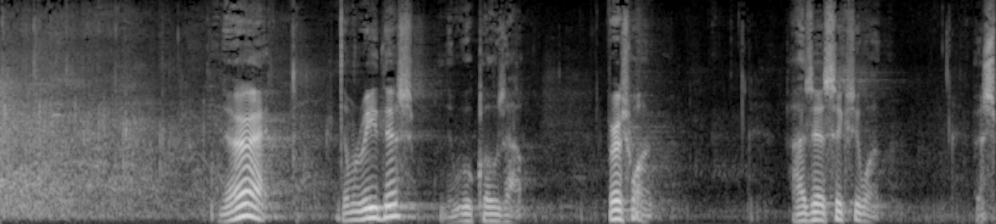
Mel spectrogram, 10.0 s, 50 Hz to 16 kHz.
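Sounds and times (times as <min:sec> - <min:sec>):
room full of people clapping: 0:00.0 - 0:02.5
speech: 0:02.1 - 0:02.8, 0:03.4 - 0:05.3, 0:06.1 - 0:06.6, 0:07.9 - 0:08.9, 0:09.8 - 0:09.9.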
